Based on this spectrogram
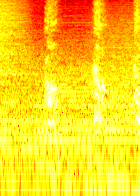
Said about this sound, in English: In the middle of August, police brought in an elite canine tracking unit from California. The bloodhounds traced the scent from Mindy's car to her house, but the dogs didn't stop there.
